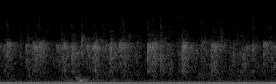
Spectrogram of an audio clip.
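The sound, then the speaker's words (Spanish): An audience claps steadily for a few seconds, a dense, crackling wash of many hands at an even, moderate level with a low hum underneath and no one speaking. It is a strong round of applause for the King, given right after a prayer closing in Jesus' name. “Démosle un fuerte aplauso al Rey.”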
